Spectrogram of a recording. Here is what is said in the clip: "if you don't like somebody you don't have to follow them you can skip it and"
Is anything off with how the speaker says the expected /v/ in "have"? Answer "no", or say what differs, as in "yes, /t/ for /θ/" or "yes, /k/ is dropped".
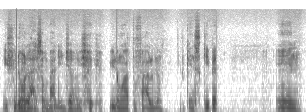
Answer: yes, /f/ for /v/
